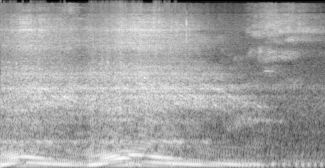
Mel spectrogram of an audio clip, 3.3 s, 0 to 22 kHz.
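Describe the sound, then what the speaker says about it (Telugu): A 2026 TVS Apache RTR 160 4V motorcycle engine revs up and down twice, close and loud, rising and falling in pitch before settling into a throbbing idle that fades at the end. "చాలా రిఫైన్డ్ అండ్ స్మూత్ అనిపిస్తుంది ఇంజిన్ మీరు రైడ్ చేసేటప్పుడు"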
